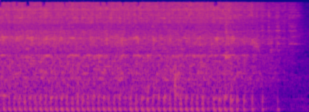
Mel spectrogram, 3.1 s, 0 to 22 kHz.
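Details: GY6 scooter after CVT case repair for a terrible noise: quick, even single-cylinder pulsing winding down smoothly as the throttle closes, no grinding or belt slip; drive healthy.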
